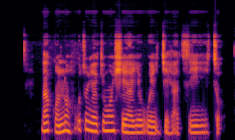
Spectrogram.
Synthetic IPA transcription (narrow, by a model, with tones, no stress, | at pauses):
ba˦kʊ̃˨˦nɔ̃˦˨o˦tũ˦ja˨˦ki˦wɔ̃˦n̩˦ʃɛ˦a˨jɛ˨wɛ˨d͡ʒɛ˨a̰˨ti˦tɔ̰˨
